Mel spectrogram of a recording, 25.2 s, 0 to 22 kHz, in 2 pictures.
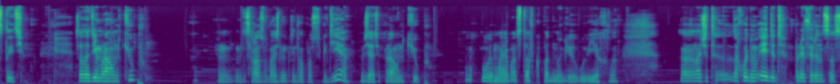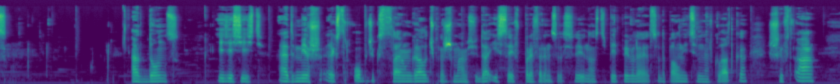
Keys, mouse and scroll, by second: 10.2-13.3 drag, 21.9 click, 22.8 shift+a.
